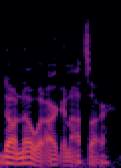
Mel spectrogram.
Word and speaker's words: Argonauts: Argonauts, did I say that right? – Yes, you did. – Argonauts.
